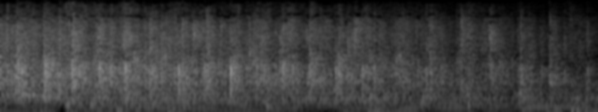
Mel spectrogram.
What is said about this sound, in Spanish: Denle un fuerte aplauso a nuestra familia.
